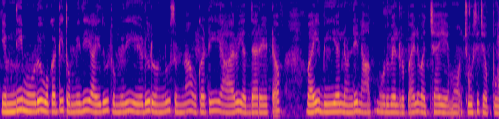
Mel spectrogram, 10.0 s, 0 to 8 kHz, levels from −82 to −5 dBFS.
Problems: none marked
